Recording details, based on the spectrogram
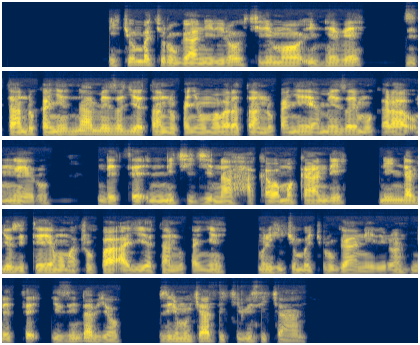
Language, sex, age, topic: Kinyarwanda, male, 18-24, health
